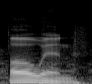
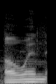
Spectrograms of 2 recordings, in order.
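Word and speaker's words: Óin: Lord of the Rings Owen and glowen with two symbols so o oh so it's not o and gloin it's Owen and gloen they are not pronounced to rhyme with coin okay so it's it's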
